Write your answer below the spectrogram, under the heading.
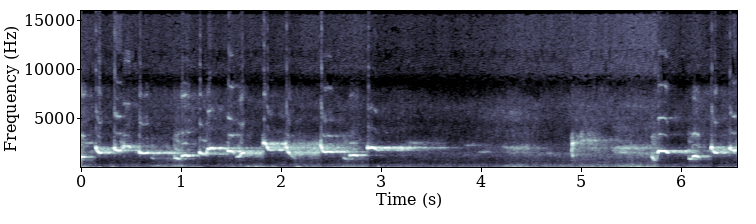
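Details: Straw-headed bulbul from the wild, in full vigorous song: a rapid bubbling run of loud whistled notes stepping up and down, one long steady whistle, a brief quiet pause, then more liquid warbling. Soft low background hum.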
